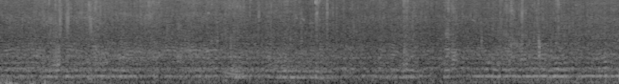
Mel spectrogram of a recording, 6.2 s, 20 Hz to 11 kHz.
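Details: Inside an open beehive on a fine sunny day, microphone among the working honey bees; continuous buzzy drone with wavering pitch bands around 250, brief louder buzzes and light clicks from bees moving about.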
